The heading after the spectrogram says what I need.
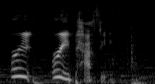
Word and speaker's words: oripathy: It's called ori oripathy or or pathy. It's how you pronounce that.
